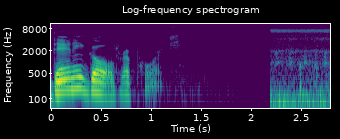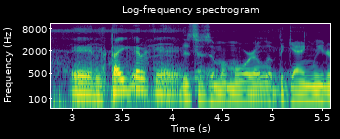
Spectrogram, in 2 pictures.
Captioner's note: through translator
